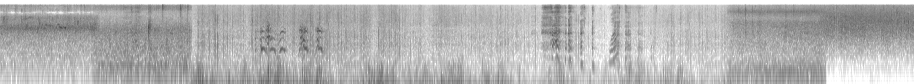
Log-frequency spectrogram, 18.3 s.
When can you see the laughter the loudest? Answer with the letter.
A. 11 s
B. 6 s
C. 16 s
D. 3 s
A.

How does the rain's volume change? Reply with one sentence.
The volume of the rain goes down, then up.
